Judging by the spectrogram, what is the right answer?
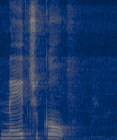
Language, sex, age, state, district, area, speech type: Telugu, female, 18-30, Telangana, Medchal, urban, read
